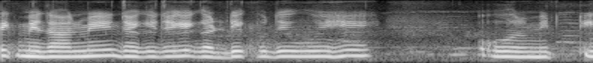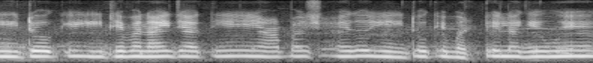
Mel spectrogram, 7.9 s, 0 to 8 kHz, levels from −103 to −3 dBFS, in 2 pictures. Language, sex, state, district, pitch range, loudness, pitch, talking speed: Hindi, female, Bihar, Lakhisarai, 210-230 Hz, -18 LUFS, 220 Hz, 195 wpm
